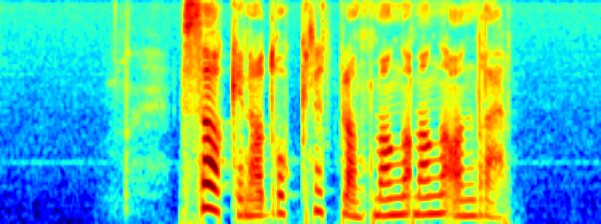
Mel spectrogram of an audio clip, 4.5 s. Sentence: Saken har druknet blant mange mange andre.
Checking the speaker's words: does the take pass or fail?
pass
